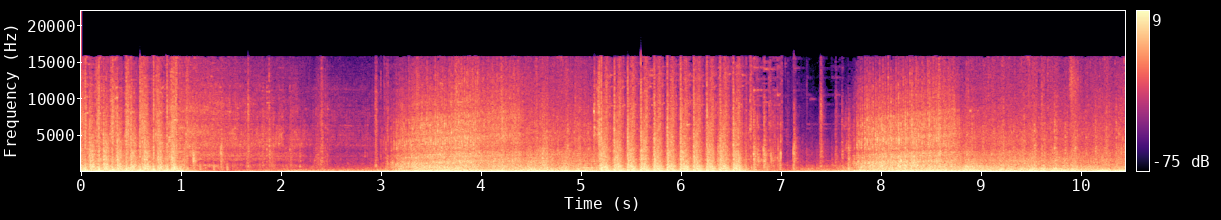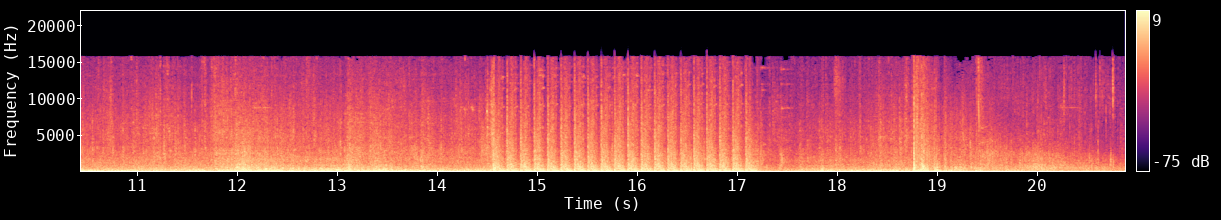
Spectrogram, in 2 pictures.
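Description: A heavy tank engine rumbles and clanks steadily.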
